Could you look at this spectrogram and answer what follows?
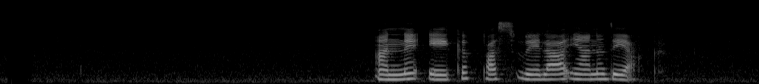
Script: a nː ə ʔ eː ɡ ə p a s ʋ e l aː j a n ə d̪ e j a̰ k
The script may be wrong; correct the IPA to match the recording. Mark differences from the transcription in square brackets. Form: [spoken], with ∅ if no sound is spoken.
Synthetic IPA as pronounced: a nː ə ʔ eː [k] ə p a s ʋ e l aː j a n ə d̪ e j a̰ k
